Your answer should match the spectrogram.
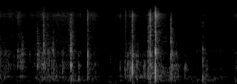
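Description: Paper instruction manual being handled and unfolded: light rustling with a few short crisp crackles, the loudest about a second and a half in.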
